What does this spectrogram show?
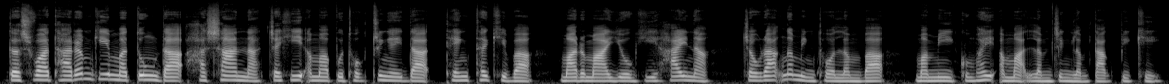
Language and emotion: Manipuri, neutral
